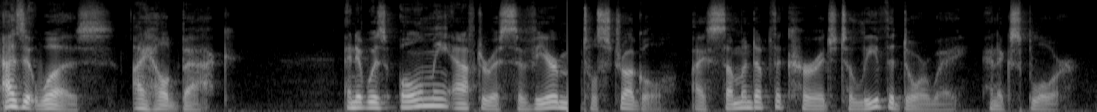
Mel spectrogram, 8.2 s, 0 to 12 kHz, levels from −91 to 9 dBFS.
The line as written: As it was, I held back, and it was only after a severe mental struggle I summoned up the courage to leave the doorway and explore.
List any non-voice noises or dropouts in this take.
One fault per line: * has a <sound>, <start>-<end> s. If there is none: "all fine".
* has a dropout, 4.3-4.4 s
